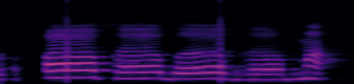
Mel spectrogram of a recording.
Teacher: वर्ग वाला वर्ग जो है वो आपका ओस्ट ओस्ट होते है हमारे होठ होठों को टच कर रहा है ऐसे चिपक रहे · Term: प वर्ग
